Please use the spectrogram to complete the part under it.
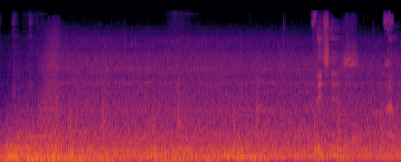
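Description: Water rushes and splashes against a moving ship's hull.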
